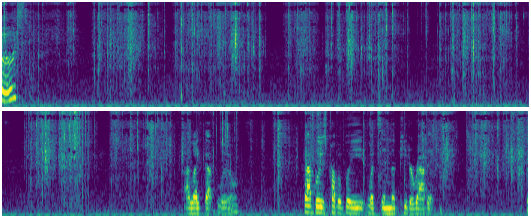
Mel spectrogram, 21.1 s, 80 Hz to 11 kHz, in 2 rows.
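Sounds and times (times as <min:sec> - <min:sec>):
plastic bags crinkling: 0:00.0 - 0:21.0.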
